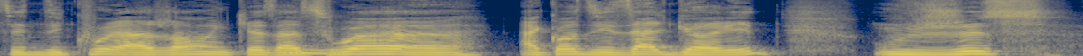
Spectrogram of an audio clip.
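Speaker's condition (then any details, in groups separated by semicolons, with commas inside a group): Cerebral palsy; brain damage, near quadriplegic, full use of left arm only, sensation preserved, wheelchair user; spasms limit mobility, no standing balance, leans on support, needs adaptation and assistance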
